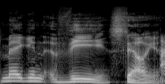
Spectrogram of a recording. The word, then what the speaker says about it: Megan Thee Stallion: I believe it's pronounced Megan Thee Stallion. – I have to say it like that. I feel like an asshole when I say that, but you're supposed to say it like that, right? – Thee Stallion, yes.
